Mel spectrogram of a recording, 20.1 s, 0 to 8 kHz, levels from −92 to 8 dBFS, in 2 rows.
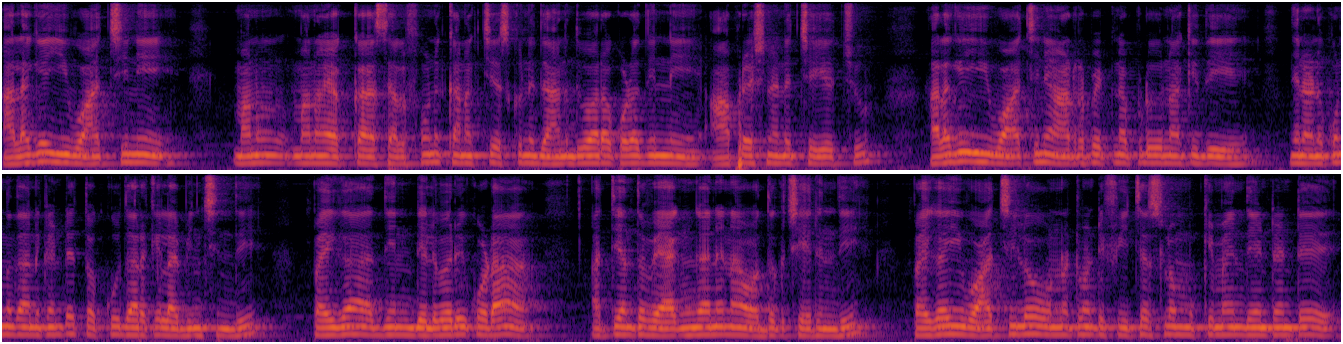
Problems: low volume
